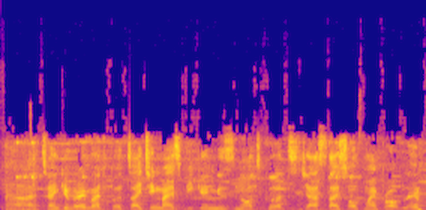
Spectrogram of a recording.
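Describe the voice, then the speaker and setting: Man calling in, non-native english speaker, hesitant, halting, music behind. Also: fairly high pitch, low-quality recording. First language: not English. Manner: hesitant, halting with many fillers. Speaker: caller. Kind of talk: phone-in chat.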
